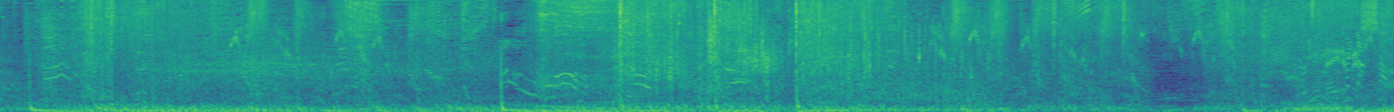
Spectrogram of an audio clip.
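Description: A Bombarda blasting spell explodes during a Hogwarts Legacy duel, with booming bursts and crashing debris piling up densely over continuous game music and effects, while voices talk over the fight throughout.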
